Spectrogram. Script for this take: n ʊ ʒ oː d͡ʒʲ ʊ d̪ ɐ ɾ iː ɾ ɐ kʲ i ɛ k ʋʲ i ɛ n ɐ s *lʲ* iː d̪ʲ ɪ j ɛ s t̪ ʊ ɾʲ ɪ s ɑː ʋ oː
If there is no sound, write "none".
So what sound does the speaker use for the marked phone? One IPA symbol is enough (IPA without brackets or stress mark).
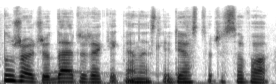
lʲ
